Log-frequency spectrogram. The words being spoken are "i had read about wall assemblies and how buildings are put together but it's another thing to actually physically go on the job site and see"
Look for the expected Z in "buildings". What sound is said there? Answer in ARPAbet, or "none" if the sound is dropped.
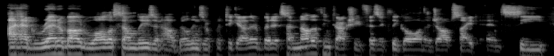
Z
